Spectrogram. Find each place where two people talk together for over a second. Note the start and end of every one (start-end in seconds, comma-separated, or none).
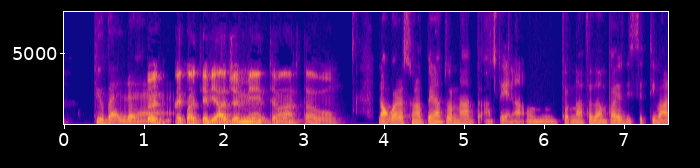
none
